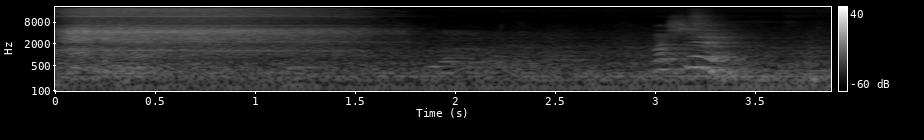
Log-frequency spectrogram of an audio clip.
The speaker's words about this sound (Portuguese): Respire profundamente mais uma vez, inspirando.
